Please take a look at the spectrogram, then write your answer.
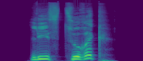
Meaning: first/third-person singular preterite of zurücklassen
- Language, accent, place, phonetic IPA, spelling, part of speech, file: German, Germany, Berlin, [ˌliːs t͡suˈʁʏk], ließ zurück, verb, De-ließ zurück.ogg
